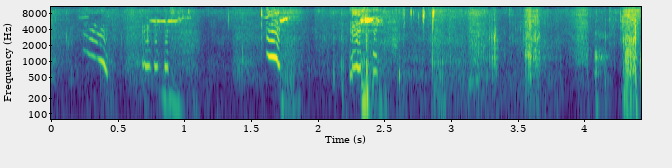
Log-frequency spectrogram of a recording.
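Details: Seven-week-old fox red Labrador Retriever puppies on their first time outside give short, falling whines and squeaks in uneven bursts, with broadband rustling and clatter between them.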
